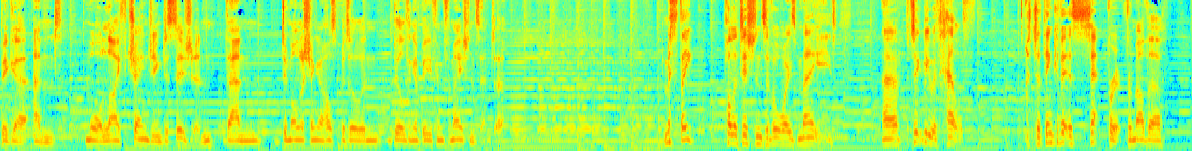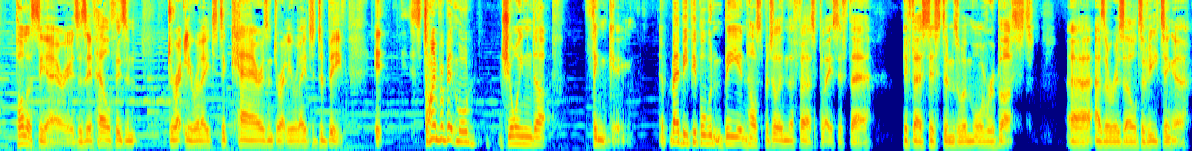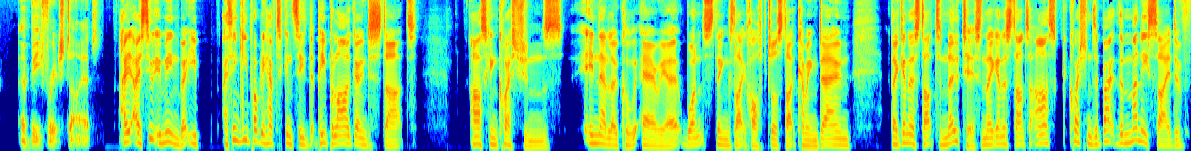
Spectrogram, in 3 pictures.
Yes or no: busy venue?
no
